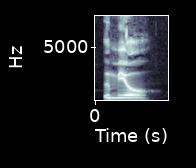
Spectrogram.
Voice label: "wmyó", Apatani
